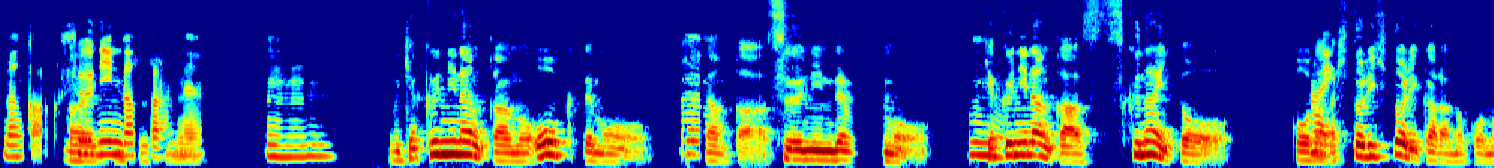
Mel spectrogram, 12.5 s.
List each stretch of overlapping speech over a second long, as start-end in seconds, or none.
0.5-1.7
